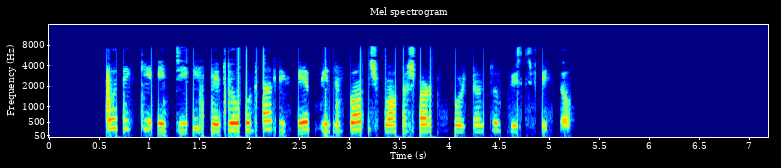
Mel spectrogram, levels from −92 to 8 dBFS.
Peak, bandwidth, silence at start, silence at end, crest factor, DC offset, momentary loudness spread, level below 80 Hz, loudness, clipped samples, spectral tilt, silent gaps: -4 dBFS; 7.8 kHz; 0.55 s; 2 s; 20 dB; under 0.1%; 13 LU; -60 dBFS; -22 LUFS; under 0.1%; -3.5 dB/octave; 0.84-0.91 s, 1.04-1.08 s, 2.42-2.48 s, 3.31-3.35 s, 3.99-4.05 s, 4.88-4.92 s, 5.04-5.11 s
